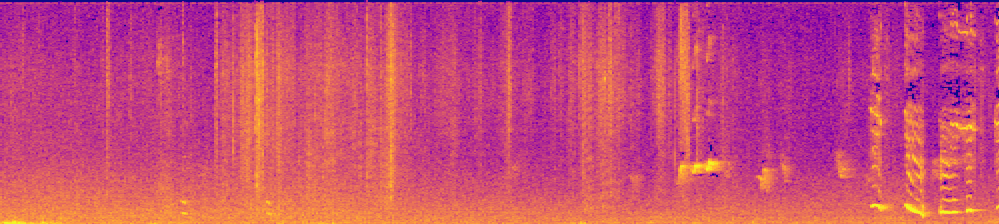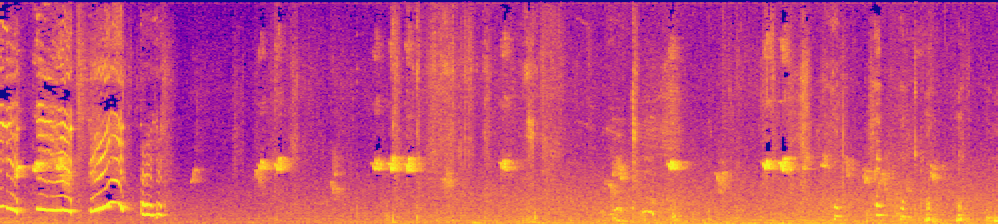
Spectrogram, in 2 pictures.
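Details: One-week-old Labrador Retriever puppies whimpering and squeaking in a quick cluster of short rising and falling yelps midway, with fainter thin squeaks before and after and occasional handling noises.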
